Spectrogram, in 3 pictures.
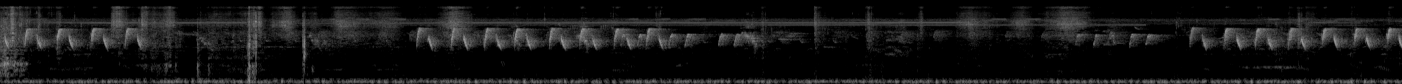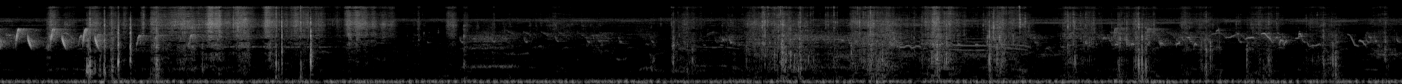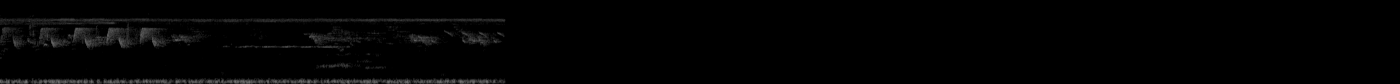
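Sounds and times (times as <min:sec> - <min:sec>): bird rapid high chirps: 0:00.0 - 0:29.8
steady low hum: 0:00.0 - 0:31.0.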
